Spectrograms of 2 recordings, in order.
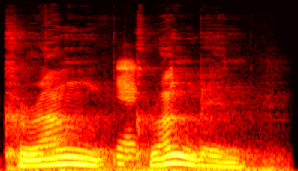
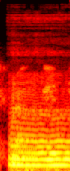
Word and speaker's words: Khruangbin: I never know how to pronounce the name. Khruangbin. Yeah, Khruangbin, yeah.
